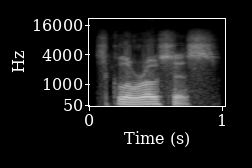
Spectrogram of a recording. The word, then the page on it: sclerosis: American English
